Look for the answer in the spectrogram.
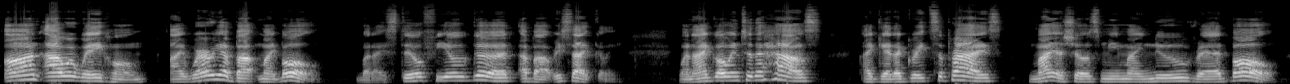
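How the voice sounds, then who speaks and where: A middle-aged man teaching preschoolers, reading aloud and explaining things in a deliberate, didactic way. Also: fairly high pitch, sharp tone. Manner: deliberate, didactic, stopping to explain and check understanding. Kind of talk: read-aloud to young children with plain explanations. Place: small indoor room at home.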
